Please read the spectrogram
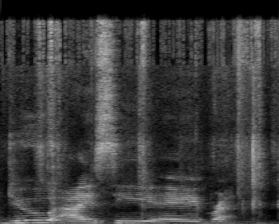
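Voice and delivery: very slow, quiet delivery. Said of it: "real slow".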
